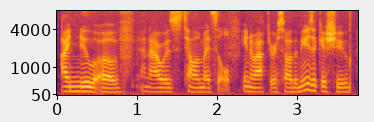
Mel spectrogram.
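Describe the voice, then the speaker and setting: Smooth, low-voiced young woman. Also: fast. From born in the Philippines, grew up in New York. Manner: relaxed, upbeat, uses fillers like "like" and "you know". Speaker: musician guest. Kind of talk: casual interview chat.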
